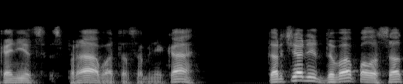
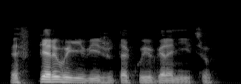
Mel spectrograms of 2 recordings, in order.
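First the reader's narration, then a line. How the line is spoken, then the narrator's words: Laughing. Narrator (Russian): засмеялся он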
